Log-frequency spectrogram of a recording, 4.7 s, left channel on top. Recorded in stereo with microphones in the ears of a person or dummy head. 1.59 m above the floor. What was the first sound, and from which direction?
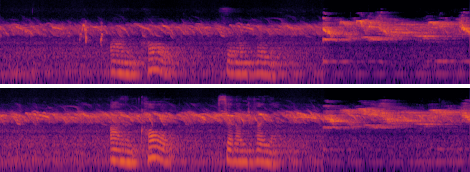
A woman speaking, 50° right (ahead or behind).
